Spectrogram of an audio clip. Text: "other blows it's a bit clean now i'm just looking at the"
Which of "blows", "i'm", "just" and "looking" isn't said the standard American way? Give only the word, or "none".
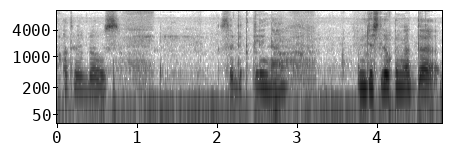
blows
